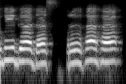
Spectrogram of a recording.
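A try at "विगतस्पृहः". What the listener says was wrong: Vigada alone. Vigata. First ta.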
